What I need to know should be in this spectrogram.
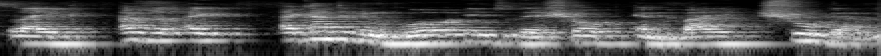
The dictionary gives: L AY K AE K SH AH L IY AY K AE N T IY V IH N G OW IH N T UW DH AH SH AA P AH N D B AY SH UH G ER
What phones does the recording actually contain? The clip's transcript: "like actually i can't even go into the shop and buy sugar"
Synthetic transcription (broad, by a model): L AY K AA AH W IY AY K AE N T IY V IH N G OW IH N T UW DH AH SH AA P AH N D B AY SH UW G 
